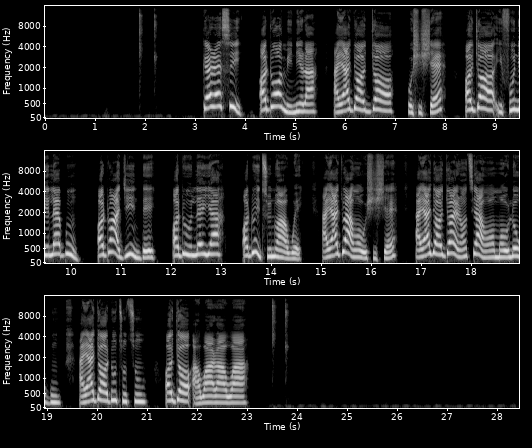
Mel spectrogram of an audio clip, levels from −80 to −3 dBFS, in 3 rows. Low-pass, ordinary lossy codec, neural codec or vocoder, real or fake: 14.4 kHz; none; none; real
